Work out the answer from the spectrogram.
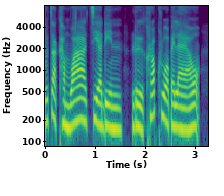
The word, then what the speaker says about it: gia đình: คำ ว่า ออก เสียง ตาม ครู นะ คะ ยาดิ่ง อีก ครั้ง นะ คะ ยอด เยี่ยม ค่ะ คำ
